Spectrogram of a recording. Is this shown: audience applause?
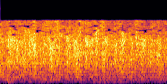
yes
